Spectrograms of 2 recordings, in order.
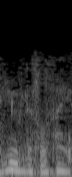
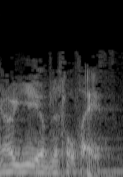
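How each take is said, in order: First: It is said in a playful, smiling tone. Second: It is said in a stern, reproachful tone.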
